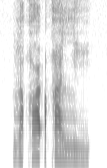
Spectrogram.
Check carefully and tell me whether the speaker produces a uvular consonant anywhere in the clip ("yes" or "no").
yes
